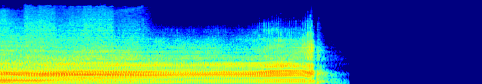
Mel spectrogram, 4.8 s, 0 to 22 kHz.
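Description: A 2012 Mercedes-Benz C63 AMG V8 revs loud and close in a sustained, steady roar that cuts off abruptly and then falls silent.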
